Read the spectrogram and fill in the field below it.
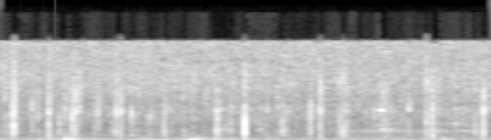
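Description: Black flies bounce off a tent tarp at a campsite in the hills and make a steady patter like rain. Scattered soft ticks sit over a constant hiss.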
